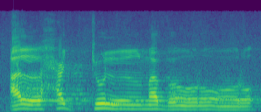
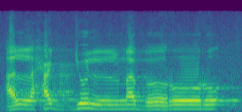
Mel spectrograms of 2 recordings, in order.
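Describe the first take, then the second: The two takes are said the same way.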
